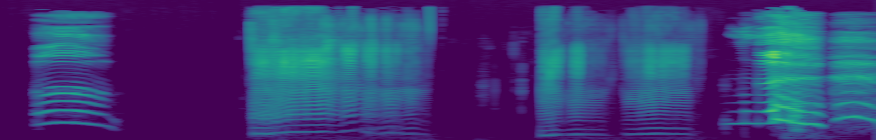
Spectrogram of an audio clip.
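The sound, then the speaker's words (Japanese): A few fart sounds of varying length, some drawn out and rumbling, others short and sputtering, with quiet gaps between them. “どうせ見えないし聞こえないなら、ブリブリこき放題。”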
